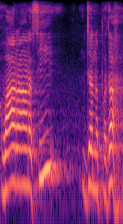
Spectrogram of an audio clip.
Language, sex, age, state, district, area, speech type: Sanskrit, male, 45-60, Uttar Pradesh, Mirzapur, urban, spontaneous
